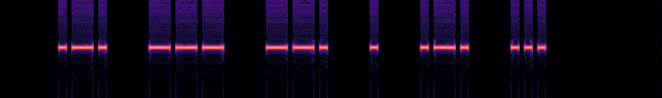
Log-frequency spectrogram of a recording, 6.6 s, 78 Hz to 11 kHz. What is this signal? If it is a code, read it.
Morse code, heard as a keyed tone, about 18 wpm, spaced as for 12 wpm, 1000 Hz. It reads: ROGERS
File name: qotdfiles / 12wpm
